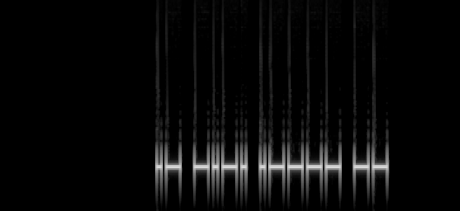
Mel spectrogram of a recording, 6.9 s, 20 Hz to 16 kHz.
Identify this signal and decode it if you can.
Morse code, heard as a keyed tone, about 17 wpm, 700 Hz. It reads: AC1M
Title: USA Call Signs - 4 Characters - Repeated 3x - 17wpm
